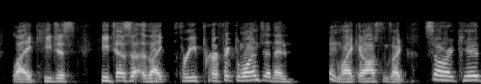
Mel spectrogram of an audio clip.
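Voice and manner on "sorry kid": put-on mutter under the breath, higher pitch. Retelling what Steve Austin said after punching a student, muttering under his breath. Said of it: "under his breath".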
